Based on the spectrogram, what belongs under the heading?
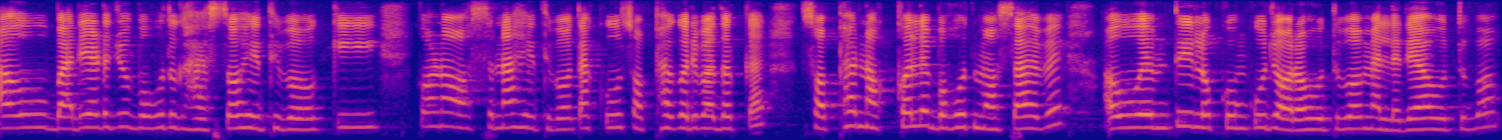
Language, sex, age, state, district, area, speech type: Odia, female, 18-30, Odisha, Puri, urban, spontaneous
